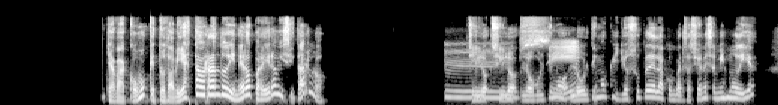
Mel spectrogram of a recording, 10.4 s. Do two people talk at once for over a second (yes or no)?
yes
